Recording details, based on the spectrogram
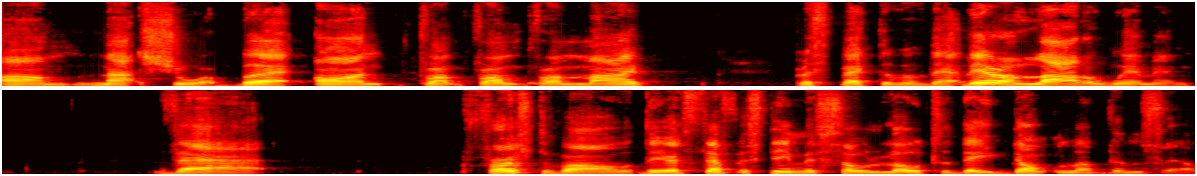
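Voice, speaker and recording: Speaking at a fairly slow pace with long, frequent pauses, this Southern US accent carries ordinary pitch variation and big swings in loudness. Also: woman, fairly low pitch for a woman. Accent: Southern US (Georgia). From US South, Georgia. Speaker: southern soul singer. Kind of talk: interview.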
